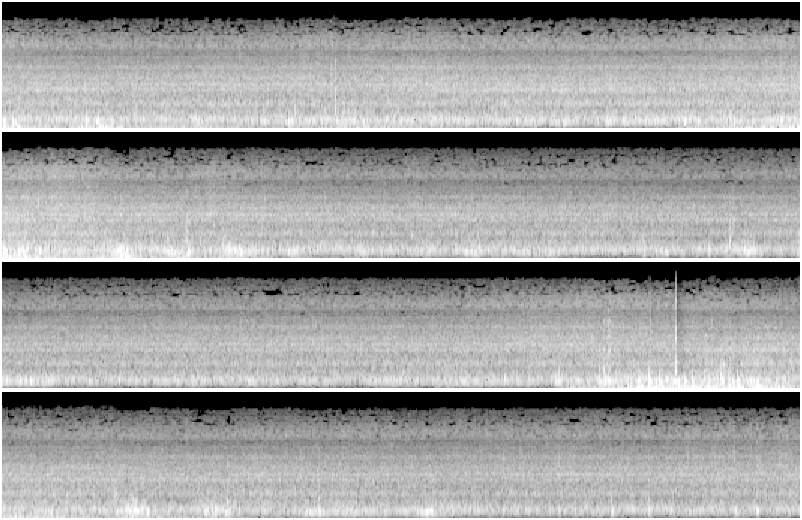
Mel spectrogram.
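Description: Whitewater rapids rushing around a kayak as it runs a rocky river, heard close up from a camera on the boat, with paddle splashes. Heavier low rumbling buffets come in about a quarter of the way through and again about three quarters of the way through.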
